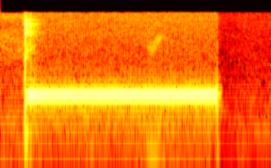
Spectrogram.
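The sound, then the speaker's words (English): A single steady ringback tone on a phone line, lasting about two seconds, loud and clear with a slightly tinny, band-limited quality, then cutting off into near silence. “I hear the ringing.”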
